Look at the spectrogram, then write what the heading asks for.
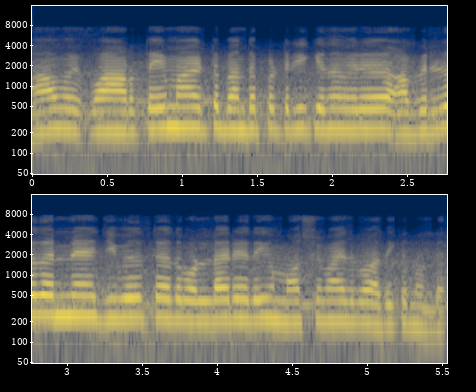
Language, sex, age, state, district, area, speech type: Malayalam, female, 45-60, Kerala, Kottayam, rural, spontaneous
